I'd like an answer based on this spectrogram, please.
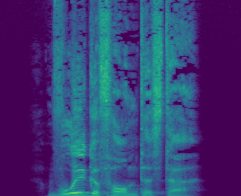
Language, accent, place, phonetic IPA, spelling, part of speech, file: German, Germany, Berlin, [ˈvoːlɡəˌfɔʁmtəstɐ], wohlgeformtester, adjective, De-wohlgeformtester.ogg
- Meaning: inflection of wohlgeformt: 1. strong/mixed nominative masculine singular superlative degree 2. strong genitive/dative feminine singular superlative degree 3. strong genitive plural superlative degree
